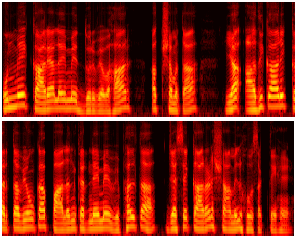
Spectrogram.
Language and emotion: Hindi, neutral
